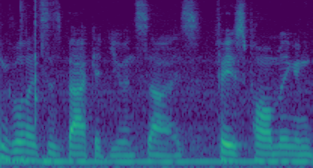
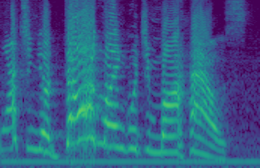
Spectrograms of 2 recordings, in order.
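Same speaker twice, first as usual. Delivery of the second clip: high, loud motherly scold; 8 dB louder than usual. Acted. Crimson scolding a guest for swearing, loud and high. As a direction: tell him off like a strict host.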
